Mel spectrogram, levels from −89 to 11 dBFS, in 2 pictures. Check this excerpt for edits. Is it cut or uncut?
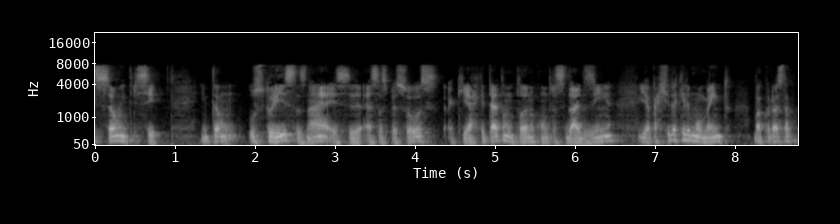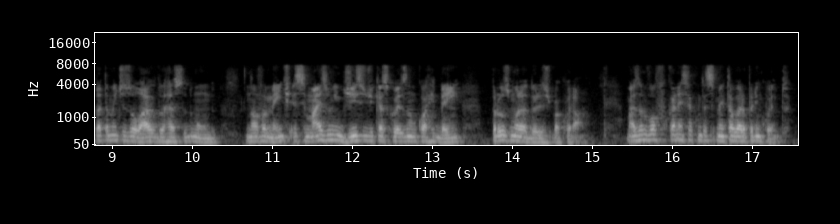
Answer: cut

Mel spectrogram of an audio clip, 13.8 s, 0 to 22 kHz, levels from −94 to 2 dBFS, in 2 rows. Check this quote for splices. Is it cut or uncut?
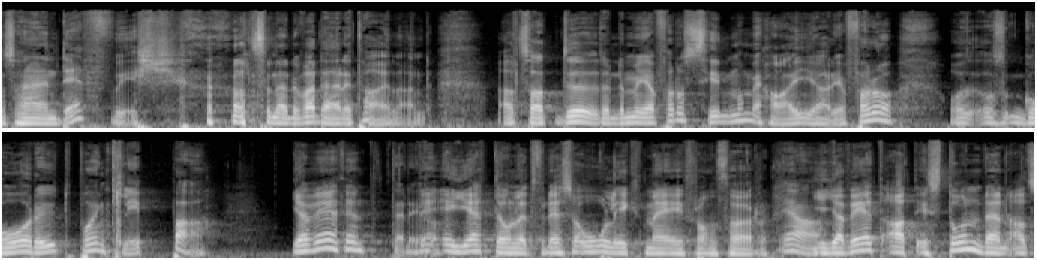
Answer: cut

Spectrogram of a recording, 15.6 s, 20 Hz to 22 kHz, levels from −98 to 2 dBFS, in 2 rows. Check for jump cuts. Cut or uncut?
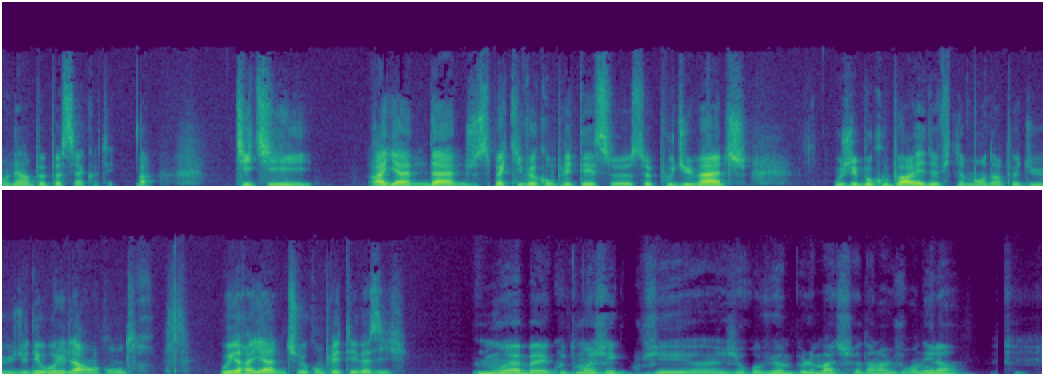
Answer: uncut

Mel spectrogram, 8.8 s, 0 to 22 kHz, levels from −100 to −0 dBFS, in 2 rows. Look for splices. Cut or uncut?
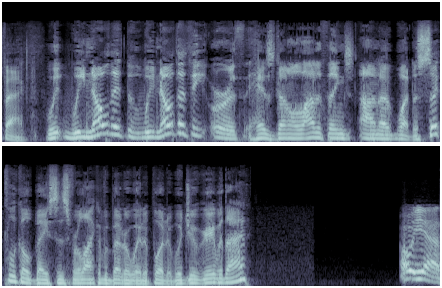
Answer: uncut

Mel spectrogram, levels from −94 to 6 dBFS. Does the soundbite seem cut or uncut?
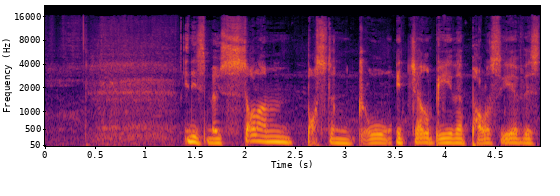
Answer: cut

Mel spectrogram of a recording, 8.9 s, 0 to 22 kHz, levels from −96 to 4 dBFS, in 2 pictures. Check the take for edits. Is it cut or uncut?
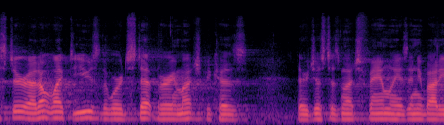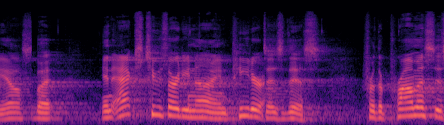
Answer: cut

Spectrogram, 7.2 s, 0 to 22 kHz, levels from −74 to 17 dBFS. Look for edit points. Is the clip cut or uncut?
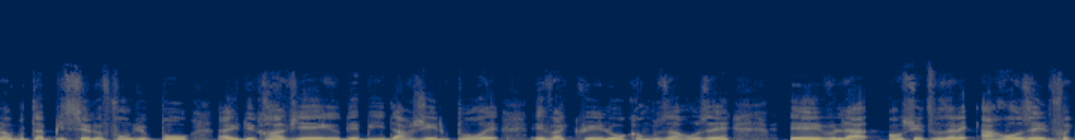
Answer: cut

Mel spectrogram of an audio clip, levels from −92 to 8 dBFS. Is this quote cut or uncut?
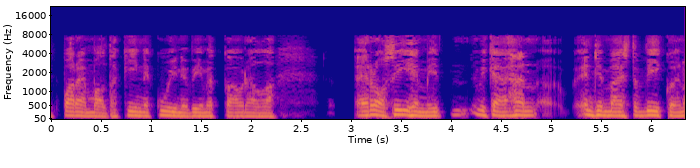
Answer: uncut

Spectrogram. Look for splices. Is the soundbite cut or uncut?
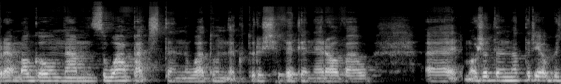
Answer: cut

